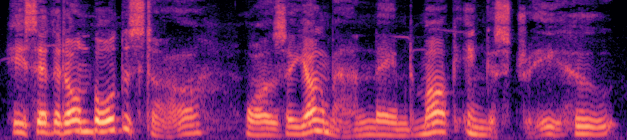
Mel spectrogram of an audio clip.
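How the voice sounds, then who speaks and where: A grave, courteous Georgian colonel played by a man in a period audio drama. His voice is husky and a little high, telling his tale formally, with measured hesitation. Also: animated, darkish tone.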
